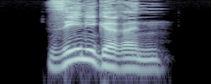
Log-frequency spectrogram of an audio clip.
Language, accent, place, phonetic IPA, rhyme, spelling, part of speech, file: German, Germany, Berlin, [ˈzeːnɪɡəʁən], -eːnɪɡəʁən, sehnigeren, adjective, De-sehnigeren.ogg
- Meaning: inflection of sehnig: 1. strong genitive masculine/neuter singular comparative degree 2. weak/mixed genitive/dative all-gender singular comparative degree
